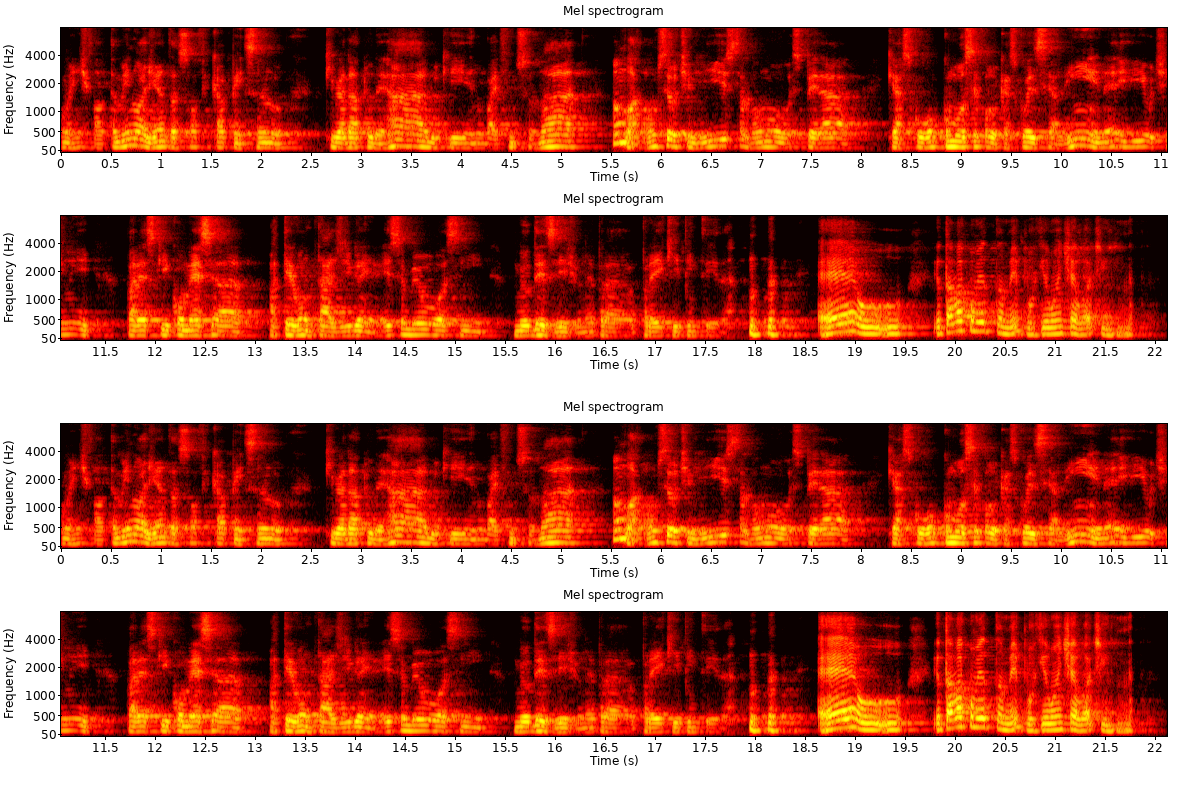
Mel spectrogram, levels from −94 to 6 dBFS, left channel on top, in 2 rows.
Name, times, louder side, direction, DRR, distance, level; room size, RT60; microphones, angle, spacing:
voice 1, 0.0-2.2 2.7-5.2 5.5-7.9 8.3-11.4 11.7-12.9 13.1-15.3 15.6-18.2, equal, 10° left, 1.7 m, -28 dB
voice 2, 18.6-19.5 19.8-21.8, right 2 dB, 80° right, 1.3 m, -23 dB
24.0 x 22.5 x 5.7 m
head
